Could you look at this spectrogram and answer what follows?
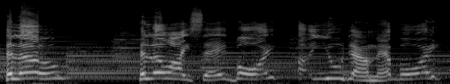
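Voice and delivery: high hail to someone below; bright-pitched, carrying shout; calling out. Acted. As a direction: call down to a boy in the street. Calling from window to boy.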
